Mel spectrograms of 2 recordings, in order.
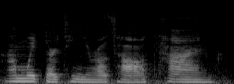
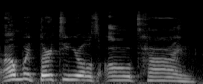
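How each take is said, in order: First: It is said mimicking another man's voice. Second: It is said in the speaker's ordinary voice.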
